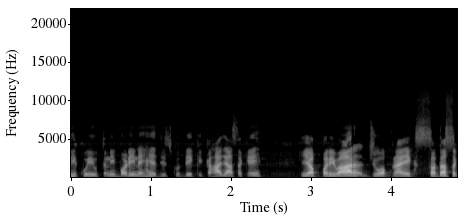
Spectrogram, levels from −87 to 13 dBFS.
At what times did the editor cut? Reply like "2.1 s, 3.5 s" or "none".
none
